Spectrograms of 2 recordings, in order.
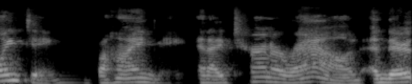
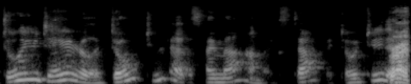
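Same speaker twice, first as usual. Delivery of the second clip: higher-pitched, half-hearted pleading protest; mock protest; 6 semitones higher than usual. Protesting at friends' teasing in story.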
